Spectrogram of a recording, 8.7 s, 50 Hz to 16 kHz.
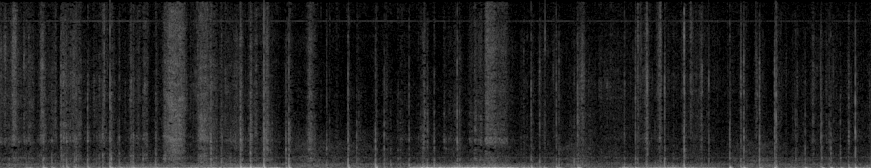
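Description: An empty, hollow brown cardboard tube about 20 cm long, a paper towel roll core, is held in both hands close to the mic and tapped and scratched with fingertips and short nails. The sound is a quick, uneven stream of soft, dull, low thumps and dry scratchy clicks. It swells into denser, heavier rumbling stretches before easing back to lighter taps.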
